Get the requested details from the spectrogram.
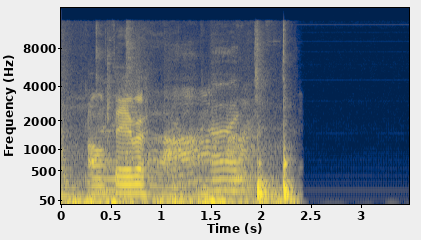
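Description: A man speaks with animation into a microphone nearby.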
